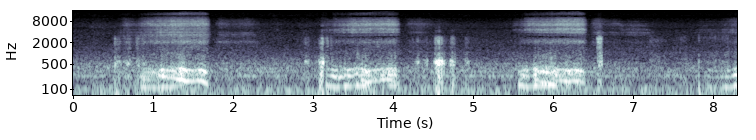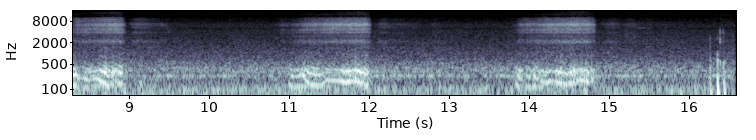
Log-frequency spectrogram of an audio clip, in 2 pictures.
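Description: Rhythmic rattling snores with a hissing edge from a sleeping dog, about 12 breaths a minute.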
